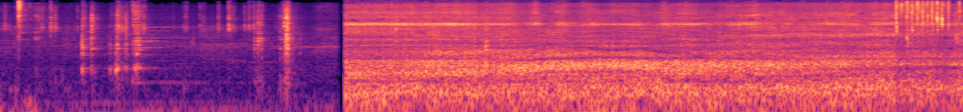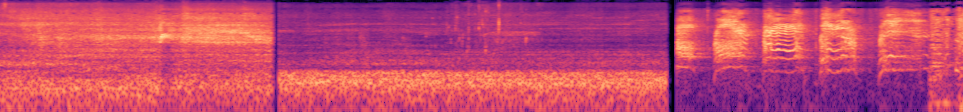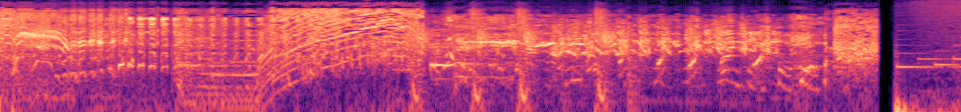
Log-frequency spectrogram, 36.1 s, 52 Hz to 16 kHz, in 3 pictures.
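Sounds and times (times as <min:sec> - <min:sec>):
gas burner roaring: 0:04.3 - 0:20.4.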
